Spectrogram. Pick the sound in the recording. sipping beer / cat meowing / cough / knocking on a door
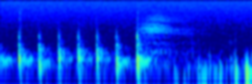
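knocking on a door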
